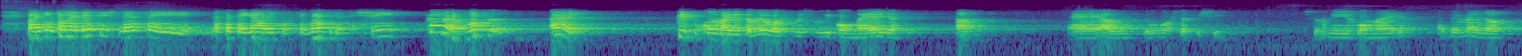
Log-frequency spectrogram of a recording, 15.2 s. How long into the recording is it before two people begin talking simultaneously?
none

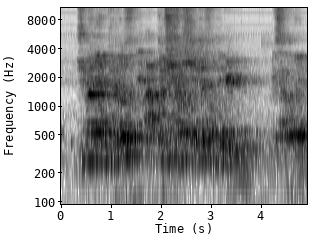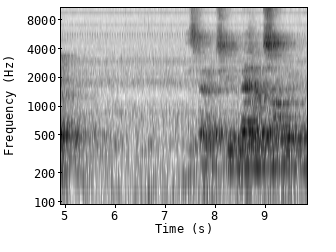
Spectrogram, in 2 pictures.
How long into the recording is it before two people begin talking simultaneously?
none

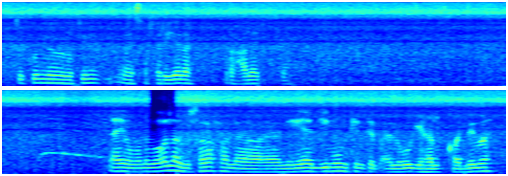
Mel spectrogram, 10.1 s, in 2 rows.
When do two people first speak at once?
none

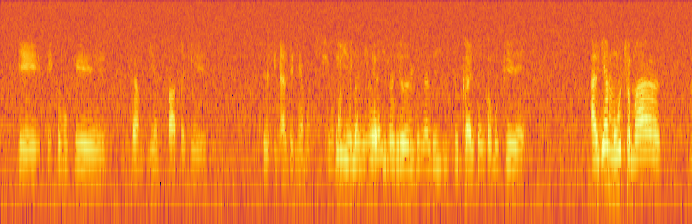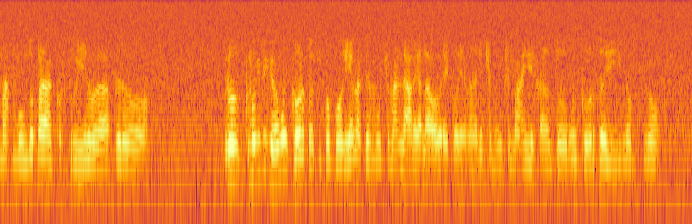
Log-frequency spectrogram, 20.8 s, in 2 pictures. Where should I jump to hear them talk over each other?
5.0 s

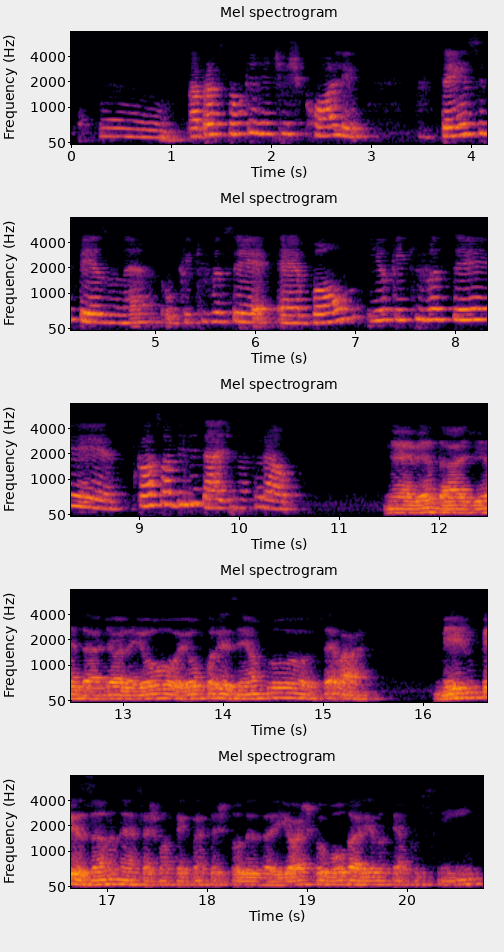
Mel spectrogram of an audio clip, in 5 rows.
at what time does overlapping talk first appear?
none

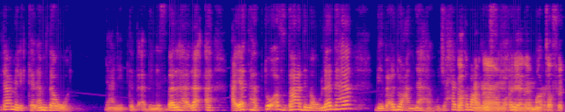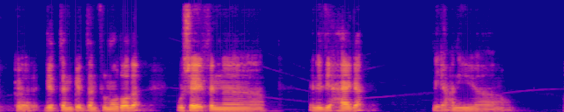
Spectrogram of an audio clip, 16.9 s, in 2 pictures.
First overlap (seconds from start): 6.8 s

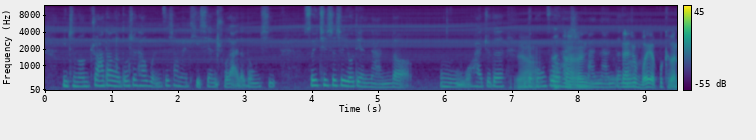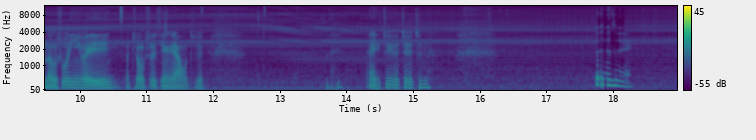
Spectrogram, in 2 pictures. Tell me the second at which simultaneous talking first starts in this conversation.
7.0 s

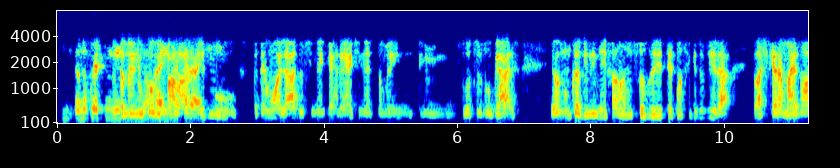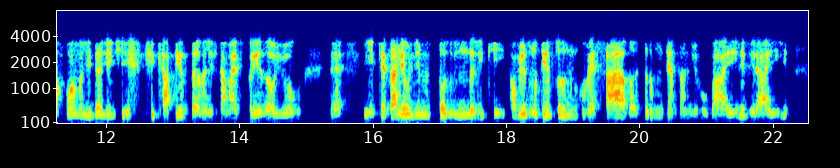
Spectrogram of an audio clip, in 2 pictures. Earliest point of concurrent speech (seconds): 0.8 s

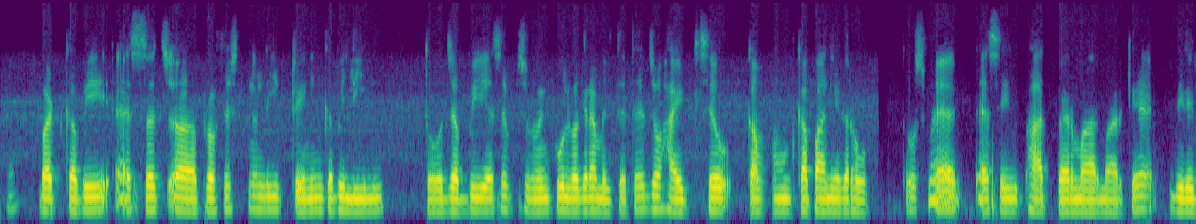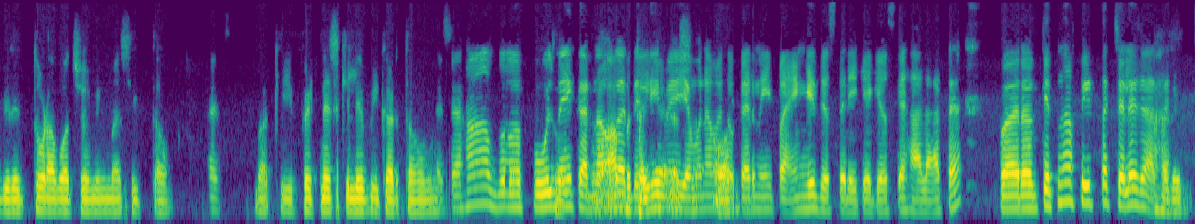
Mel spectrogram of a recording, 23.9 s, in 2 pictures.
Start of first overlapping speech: 17.5 s

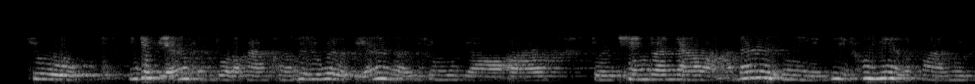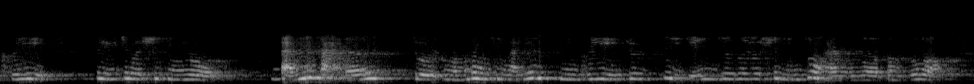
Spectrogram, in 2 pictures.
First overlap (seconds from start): none

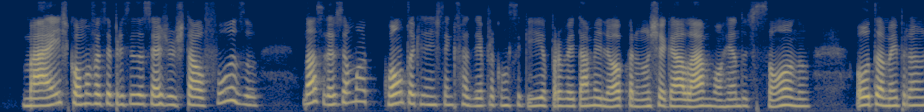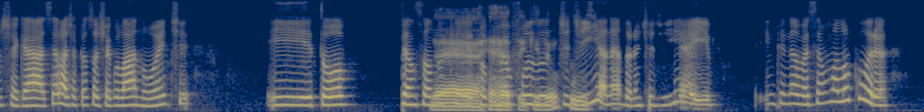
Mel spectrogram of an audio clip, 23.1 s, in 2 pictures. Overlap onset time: 16.9 s

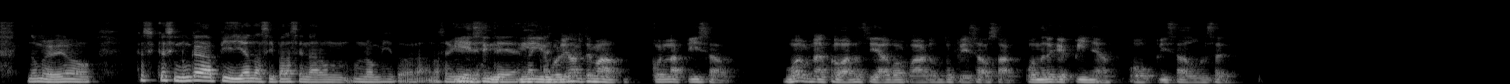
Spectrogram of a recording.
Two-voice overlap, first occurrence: 4.5 s

